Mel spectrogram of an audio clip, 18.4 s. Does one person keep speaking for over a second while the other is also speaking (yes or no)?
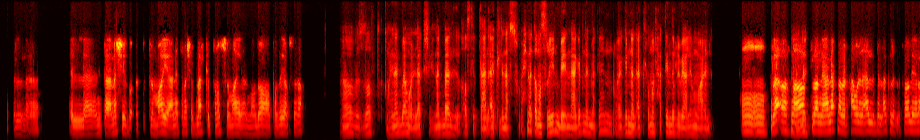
no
